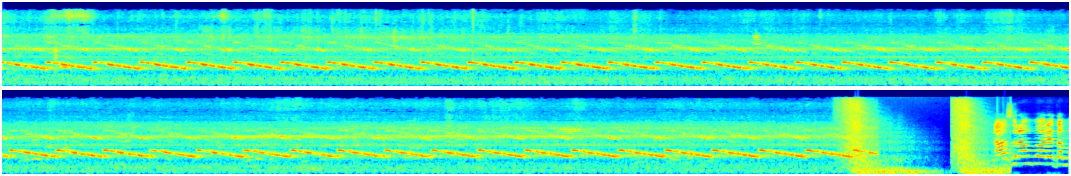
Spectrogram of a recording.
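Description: Fire engine's electronic siren sounding a fast, repeating falling wail, nearly two sweeps a second, steady over a low hum. Near the end it gives way to a loud whoosh.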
